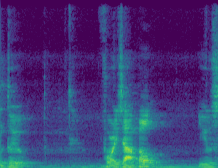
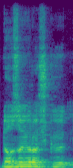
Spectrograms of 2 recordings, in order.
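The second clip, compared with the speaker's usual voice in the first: "Douzo yoroshiku" said louder and higher, flagged as dated; old-fashioned phrase; 5 semitones higher, 5 dB louder, faster than usual. Shown as a demonstration. Teacher warning students off an old phrase, said loud and high. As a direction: mark "Douzo yoroshiku" as the outdated choice. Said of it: "is a little bit older".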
